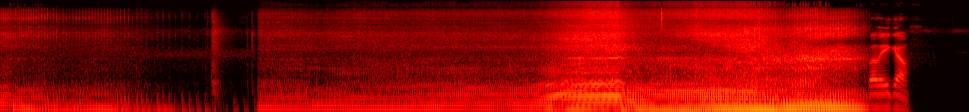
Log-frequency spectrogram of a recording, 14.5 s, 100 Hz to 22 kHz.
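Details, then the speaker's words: 2002 Polaris Sportsman 500 H.O. single-cylinder after replacing worn primary clutch (belt walking) with Mother Clutcher primary plus spacing bushing; idles evenly then revs and pulls smoothly, no belt-drive clatter or slipping; CVT clutch healthy. "A little bit of spacing, a new clutch, took some noise away from the clutch. That thing engages and grabs real nice, really nice power transfer. Shifting fine now, so we are good to go."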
